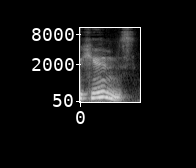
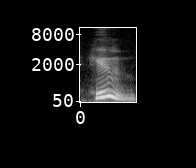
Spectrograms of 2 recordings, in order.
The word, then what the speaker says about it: Hume: such as the 2 Humes, (David Hume and John Hume, spelt Home, whose names had the same pronunciation), Robertson, Smith, Wallace, Blair, Ferguson, Wilkie, etc.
